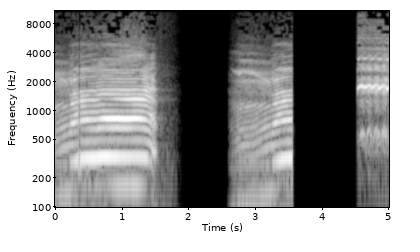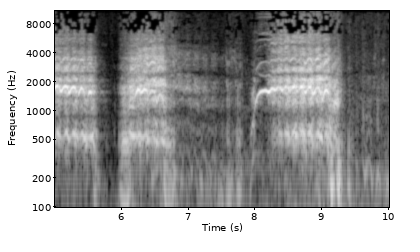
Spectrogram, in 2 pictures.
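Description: Cattle mooing: one long low moo, then a shorter one that cuts off abruptly. From about halfway in, horses whinny three times in high, quavering neighs.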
